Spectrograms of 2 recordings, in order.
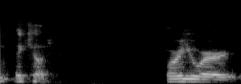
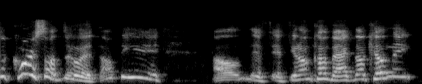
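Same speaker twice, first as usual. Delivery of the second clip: eager friend; 7 semitones higher than usual. Acted. Loyal friend eagerly agrees.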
